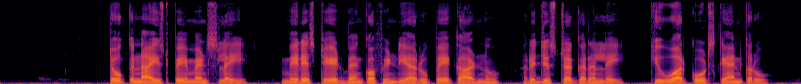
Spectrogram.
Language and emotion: Punjabi, neutral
